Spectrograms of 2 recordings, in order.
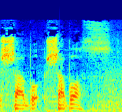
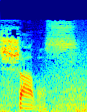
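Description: First: The stress is on the last syllable. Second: The stress is on the first syllable. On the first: This is the Hebrew form. "In Hebrew, all the words are Milara. The end, the emphasis on the end" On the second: This is the Yiddish form. "All the words in Yiddish are Milael. The emphasis is on the first syllable"

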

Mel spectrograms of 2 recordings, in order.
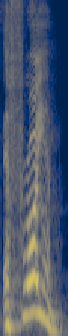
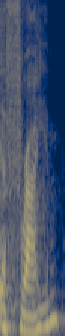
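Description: First: The name is said in its end-of-verse form. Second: The name is said in its mid-verse form. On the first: The name ends the verse. "when it's the end of the pasuk, it's Ephraim" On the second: The name stands inside the verse. "It's HaBen Yakeli Ephraim"

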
